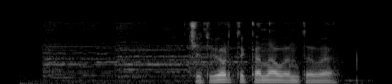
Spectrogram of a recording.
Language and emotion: Russian, neutral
